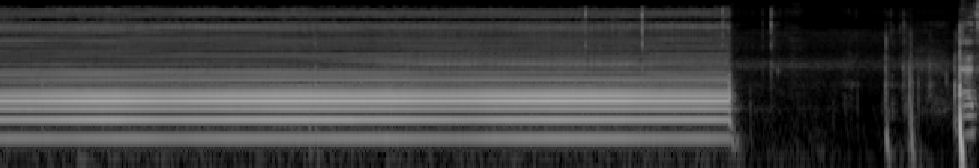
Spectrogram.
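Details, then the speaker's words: Lasko fan motor running with the blades removed, recorded in a bedroom: steady low electrical hum with strong even overtones like a garage-door-opener AC motor, no speed change, then it cuts off; motor hum. "Um, when you turn it on when the blades are not attached, it kind of sounds like a, you know, like a garage door opener. uh AC motor that buzzes."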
